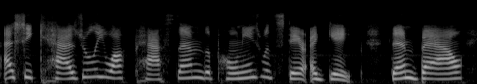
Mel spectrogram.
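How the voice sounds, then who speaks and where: A woman's voice: high voice, a little slow, pushed and bright, no room sound. A woman reading a story aloud as an amateur narrator on a podcast, dropping in small asides. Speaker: podcast reader.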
